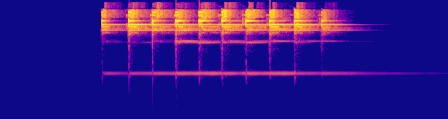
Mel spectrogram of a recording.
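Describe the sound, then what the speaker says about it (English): Small handheld bell shaken to clear energy, giving a rapid run of about nine bright metallic rings in steady rhythm, close and loud, then a short ringing decay, with no voices. "Let's ring the bell."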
